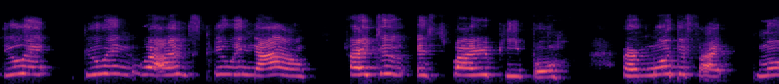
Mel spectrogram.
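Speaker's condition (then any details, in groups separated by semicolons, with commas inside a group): Cerebral palsy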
